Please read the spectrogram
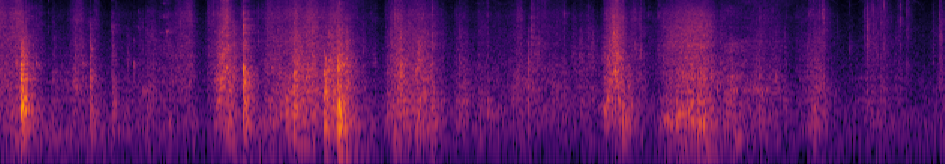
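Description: Hands rummaging through a cardboard box of hunting gear, rustling and shifting packaged items in several short bursts.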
